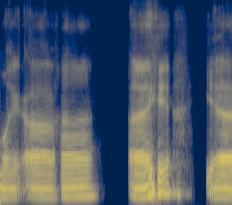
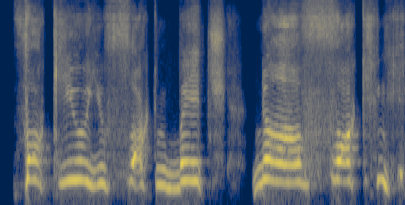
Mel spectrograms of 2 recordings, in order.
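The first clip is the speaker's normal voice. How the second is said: play-acted very high, shrill, angry, drawn-out yelling. Retelling neighbours bitching at each other over the street: imitating a yelling man. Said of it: "the whole street could fucking hear".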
